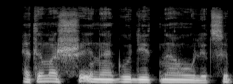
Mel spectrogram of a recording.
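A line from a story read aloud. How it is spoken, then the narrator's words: Mumbled. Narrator (Russian): пробормотал он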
